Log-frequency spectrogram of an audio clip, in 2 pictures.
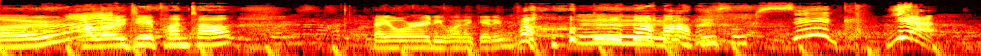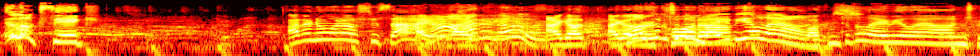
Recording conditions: busy venue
